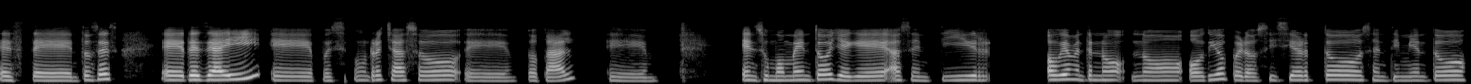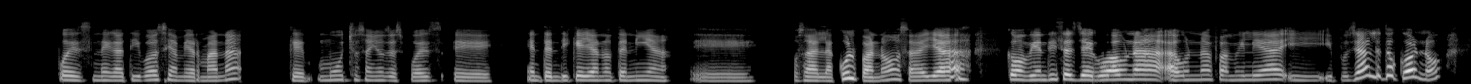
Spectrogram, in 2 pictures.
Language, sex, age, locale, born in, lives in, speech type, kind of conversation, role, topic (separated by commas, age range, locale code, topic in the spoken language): Spanish, female, 40-44, es-MX, Mexico, Mexico, conversation, advice, user, ¿Cómo te has sentido cuando tus padres muestran favoritismo por uno de tus hermanos y tú te sientes excluido o menospreciado?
